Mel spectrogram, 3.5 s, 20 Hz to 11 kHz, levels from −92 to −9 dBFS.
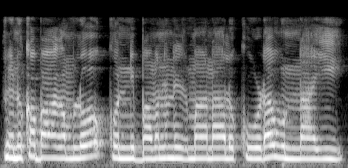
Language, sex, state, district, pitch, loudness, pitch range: Telugu, male, Telangana, Hyderabad, 215 Hz, -12 LUFS, 210-225 Hz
